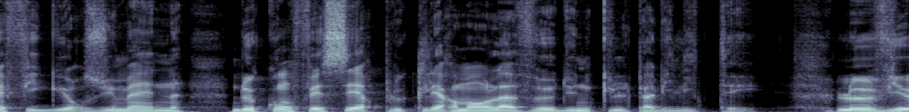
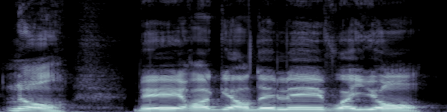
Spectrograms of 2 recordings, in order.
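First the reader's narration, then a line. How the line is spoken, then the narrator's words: Shouted. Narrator (French): cria Holmes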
